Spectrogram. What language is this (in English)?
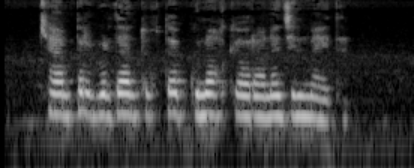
Uzbek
